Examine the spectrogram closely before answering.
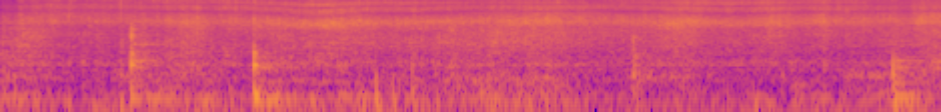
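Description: Mushrooms, eggplant and onion frying in a cast-iron skillet with a steady sizzle, stirred with a wooden spatula that scrapes the pan and knocks against it a few times.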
